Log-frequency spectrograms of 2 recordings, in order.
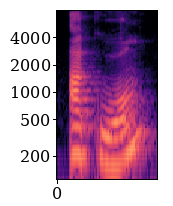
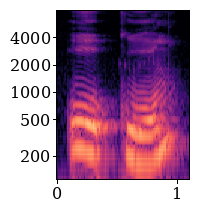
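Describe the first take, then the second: First: The first vowel is reduced to an 'a' sound. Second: The first vowel is a full 'o' sound.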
